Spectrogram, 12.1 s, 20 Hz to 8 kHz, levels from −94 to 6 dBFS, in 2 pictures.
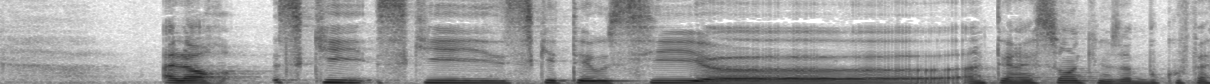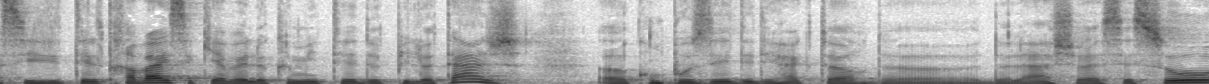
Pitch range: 145-175 Hz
